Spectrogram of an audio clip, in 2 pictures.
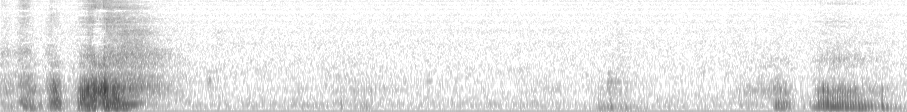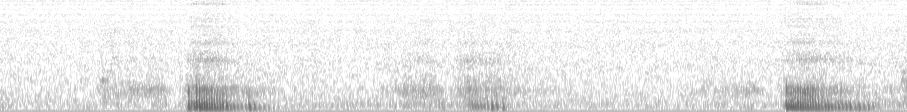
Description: Baby snoring just like daddy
